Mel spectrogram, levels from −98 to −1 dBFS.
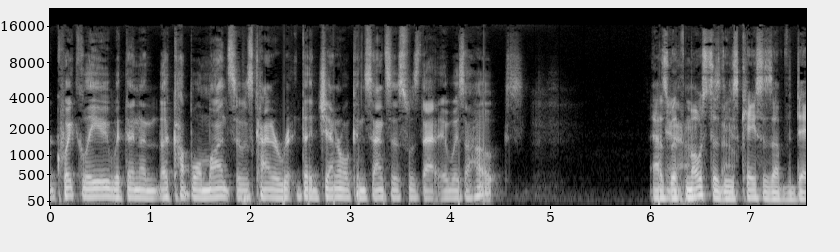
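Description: A speech recording with periodic USB or driver dropouts: starting just after "couple months it was", at 2.08 s, and running to 6.34 s, around twenty brief gaps of about 10 ms cut into the voice, each replaced by silence. They land every 0.25 s, giving a steady tick four times a second. That strict regularity, audible only while the voice sounds, sets them apart from the random clicks of dust, damage or sporadic buffer underruns.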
